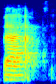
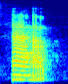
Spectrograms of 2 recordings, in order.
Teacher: The b sound is a voiced stop sound. · A stop consonant sound is a non-continuous phenom where the flow of air stops completely for a short time. The p and b sounds are produced by the lips. These are bilabial sounds.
